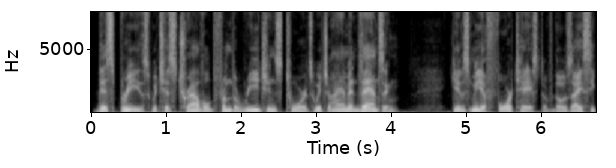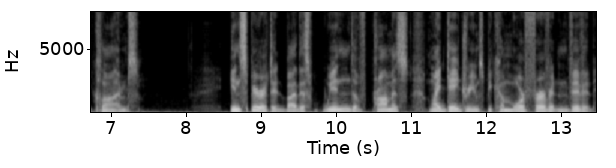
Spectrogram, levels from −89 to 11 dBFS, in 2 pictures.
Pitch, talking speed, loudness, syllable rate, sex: 105 Hz, 150 wpm, -20 LUFS, 5.2 syllables/s, male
